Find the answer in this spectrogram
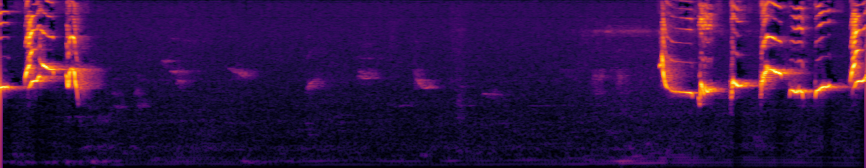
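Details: Oriental magpie-robin of the black-breasted form calling so other birds answer back. A short pair of whistled swoops opens the recording, followed by near silence with faint low rustling. A longer rapid run of downslurred whistles follows near the end.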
